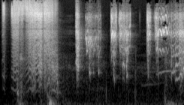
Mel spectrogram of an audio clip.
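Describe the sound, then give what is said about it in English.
A person imitates a fox call with shrill, squeaky yelps: one long screeching cry followed by three shorter high-pitched bursts, fairly loud, with no talking. “And then all the crowd could just make a fox noise in the audience.”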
